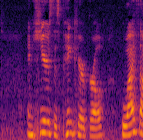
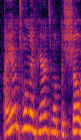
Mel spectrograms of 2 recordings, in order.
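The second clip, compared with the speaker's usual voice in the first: quick, higher-pitched confession; quickly; 6 semitones higher, faster than usual. A narrator's reading. Olivia confesses to Justin about the show, quickly. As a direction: blurt it out fast. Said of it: "she said quickly".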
